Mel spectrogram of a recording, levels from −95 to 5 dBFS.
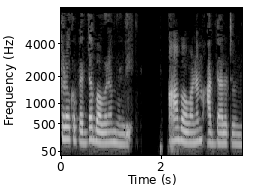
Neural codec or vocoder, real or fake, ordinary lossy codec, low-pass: codec, 16 kHz, 8 kbps, FreqCodec, larger model; fake; MP3, 32 kbps; 7.2 kHz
